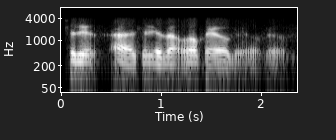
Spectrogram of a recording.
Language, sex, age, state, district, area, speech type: Malayalam, male, 60+, Kerala, Thiruvananthapuram, rural, conversation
